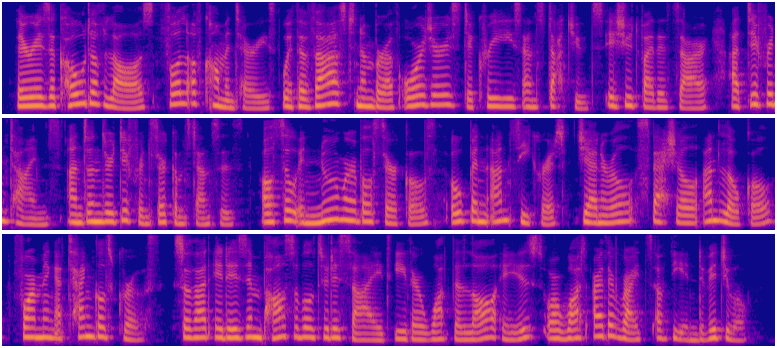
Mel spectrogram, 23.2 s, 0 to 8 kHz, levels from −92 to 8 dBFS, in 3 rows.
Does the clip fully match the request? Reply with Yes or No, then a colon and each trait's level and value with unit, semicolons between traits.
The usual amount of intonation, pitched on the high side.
Yes: average, 4.4 semitones; high, 220 Hz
